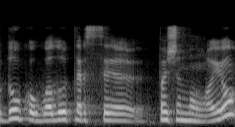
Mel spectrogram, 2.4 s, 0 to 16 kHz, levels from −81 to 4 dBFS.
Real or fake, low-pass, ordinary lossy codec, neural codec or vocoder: fake; 7.2 kHz; MP3, 96 kbps; codec, 16 kHz, 0.8 kbps, ZipCodec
